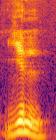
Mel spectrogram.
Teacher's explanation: اللہ کا لام باریک پڑا جائے گا زیر کی وجہ سے، اس کے اوپر کھڑی زبر بھی ہے، ایک الف کے برابر کھینچ کر پڑھیں گے۔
